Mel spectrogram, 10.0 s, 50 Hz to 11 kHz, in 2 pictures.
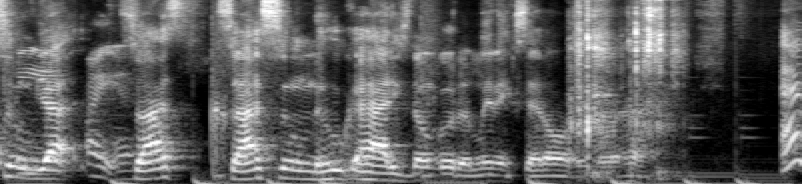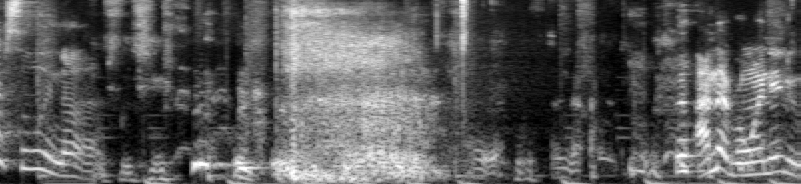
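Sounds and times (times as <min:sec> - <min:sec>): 
speech: 0:00.0 - 0:04.4, 0:05.0 - 0:10.0
laughter: 0:06.0 - 0:07.0
gunshot sound effect: 0:06.8 - 0:08.0.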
